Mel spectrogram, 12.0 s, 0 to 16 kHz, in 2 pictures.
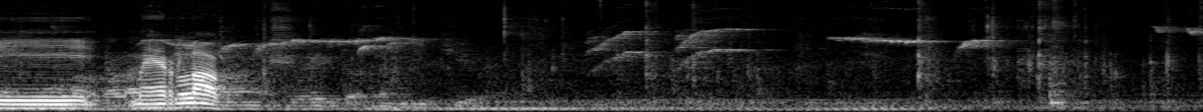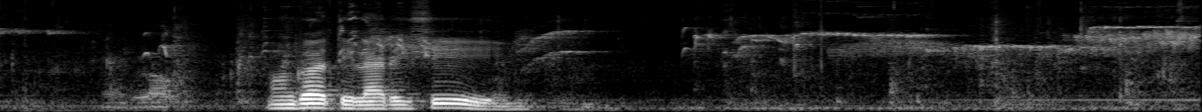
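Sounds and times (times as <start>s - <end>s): canaries chirping: 0.0s - 12.0s.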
